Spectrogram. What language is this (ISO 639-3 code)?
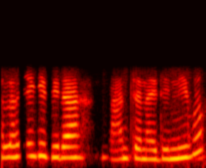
kan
